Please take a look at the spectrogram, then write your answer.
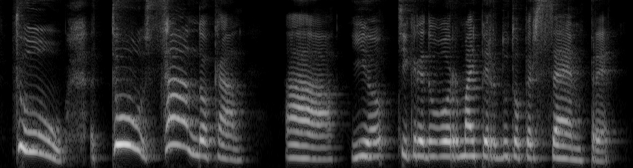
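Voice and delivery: high, overjoyed cry of recognition; joyful exclamation. Acted. Yanez greeting his lost brother, overjoyed cry. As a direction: burst out, stunned with joy.

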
